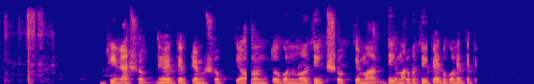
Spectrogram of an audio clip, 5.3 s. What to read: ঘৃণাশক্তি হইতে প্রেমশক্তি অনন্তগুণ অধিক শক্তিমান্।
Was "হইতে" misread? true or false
false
